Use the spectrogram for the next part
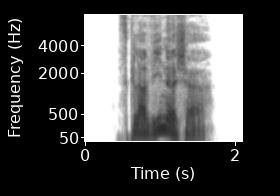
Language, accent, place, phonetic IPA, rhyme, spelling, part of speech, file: German, Germany, Berlin, [sklaˈviːnɪʃɐ], -iːnɪʃɐ, sklawinischer, adjective, De-sklawinischer.ogg
- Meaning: inflection of sklawinisch: 1. strong/mixed nominative masculine singular 2. strong genitive/dative feminine singular 3. strong genitive plural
